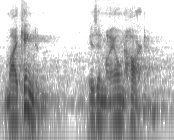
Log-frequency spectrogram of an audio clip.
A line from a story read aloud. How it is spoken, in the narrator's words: the beggar answered quietly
